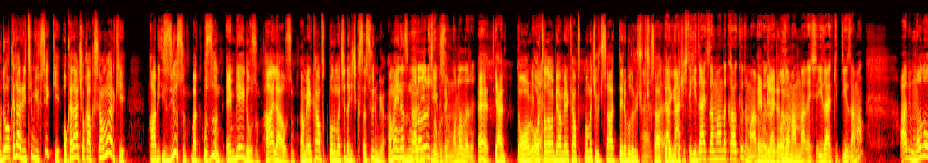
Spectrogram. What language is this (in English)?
Turkish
